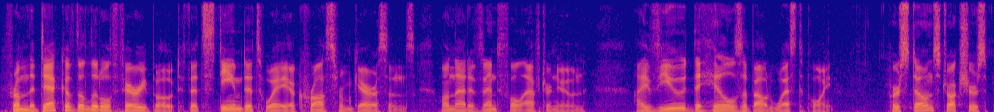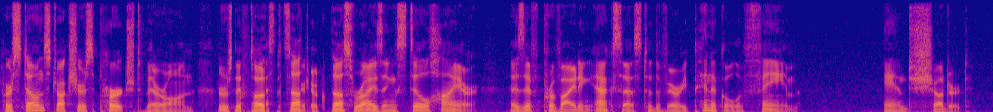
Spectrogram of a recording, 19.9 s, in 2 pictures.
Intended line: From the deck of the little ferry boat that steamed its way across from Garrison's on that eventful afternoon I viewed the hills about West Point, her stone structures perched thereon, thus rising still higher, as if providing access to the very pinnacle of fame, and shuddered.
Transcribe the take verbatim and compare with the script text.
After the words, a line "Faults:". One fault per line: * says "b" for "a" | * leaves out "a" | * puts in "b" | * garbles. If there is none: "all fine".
From the deck of the little ferry boat that steamed its way across from Garrison's on that eventful afternoon I viewed the hills about West Point, her stone structures her stone structures perched thereon, [garbled] thus rising still higher, as if providing access to the very pinnacle of fame, and shuddered.
Faults:
* puts in "her stone structures"
* garbles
